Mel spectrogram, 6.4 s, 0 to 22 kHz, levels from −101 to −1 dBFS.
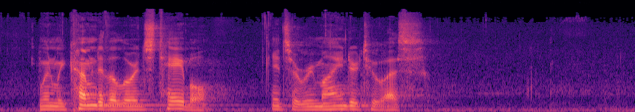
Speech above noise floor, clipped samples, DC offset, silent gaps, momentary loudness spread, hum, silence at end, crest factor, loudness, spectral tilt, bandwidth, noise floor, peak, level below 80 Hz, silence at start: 27 dB; under 0.1%; under 0.1%; none; 13 LU; none; 0 s; 24 dB; -29 LUFS; -4 dB/octave; 16.5 kHz; -56 dBFS; -8 dBFS; -60 dBFS; 0.4 s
